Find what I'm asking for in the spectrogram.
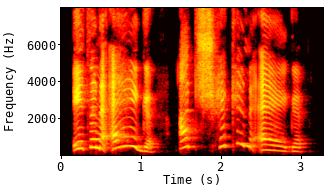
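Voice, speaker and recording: Put-on character voice at an extremely high pitch. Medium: read story. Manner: self-assured.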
